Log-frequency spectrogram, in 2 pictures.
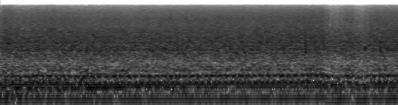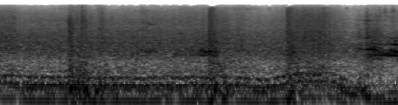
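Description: A car engine hums steadily as it drives along.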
